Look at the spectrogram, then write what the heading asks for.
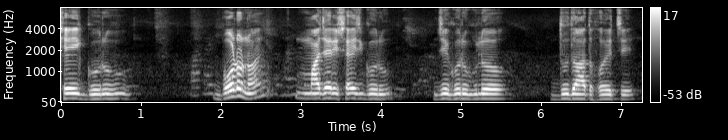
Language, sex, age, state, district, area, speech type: Bengali, male, 60+, West Bengal, Dakshin Dinajpur, urban, spontaneous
